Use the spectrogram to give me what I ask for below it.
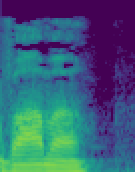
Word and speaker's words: Vama: Vyogini is also called Vama, V-A-M-A, long A, Vama.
